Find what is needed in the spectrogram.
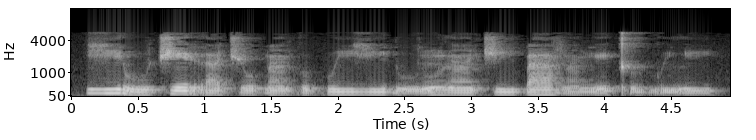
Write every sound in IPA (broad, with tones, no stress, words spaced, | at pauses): ɣi˦ɾuː˨t͡ʃe˦ ra˨t͡ʃo˨ɓã˨kʊ˨ kʷiː˦ɣi˦ ɗuː˨ɾũ˦lã˦ t͡ʃi˦ɓa˦ vã˨ŋɾe˦kʼʊ˨ɡʷi˨ li˦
